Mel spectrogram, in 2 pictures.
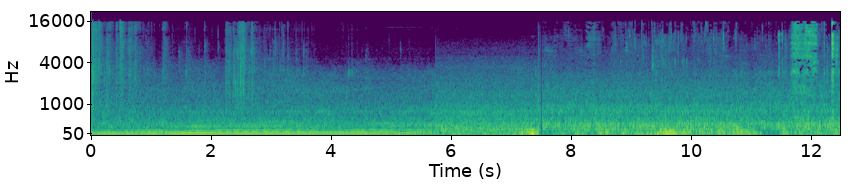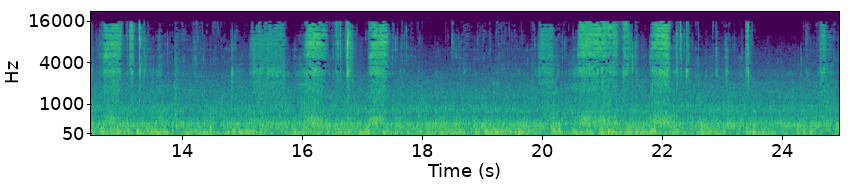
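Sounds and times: low background rumble: 0:00.0 - 0:24.9
noodles being slurped: 0:08.9 - 0:23.5.

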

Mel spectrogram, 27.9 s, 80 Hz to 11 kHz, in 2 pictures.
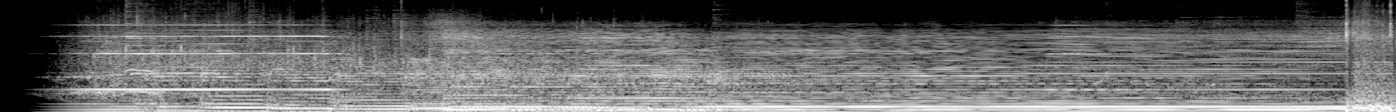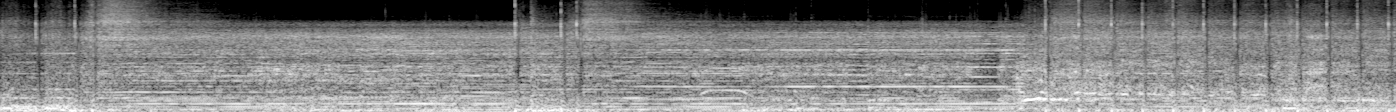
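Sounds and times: electric guitar chords: 0:00.2 - 0:27.9
drums playing hard: 0:13.0 - 0:16.6, 0:19.1 - 0:22.7, 0:24.1 - 0:27.9.

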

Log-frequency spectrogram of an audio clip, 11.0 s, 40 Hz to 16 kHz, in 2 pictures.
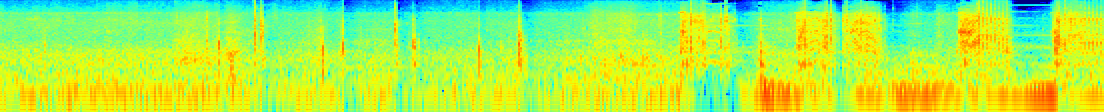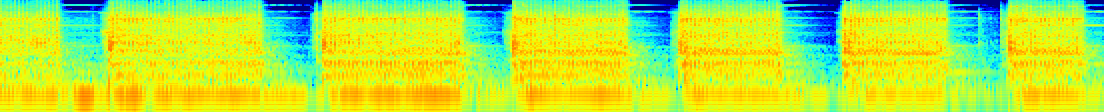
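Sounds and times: impact wrench bursts: 0:03.4 - 0:11.0.

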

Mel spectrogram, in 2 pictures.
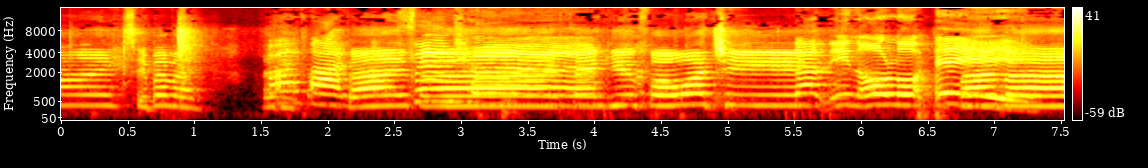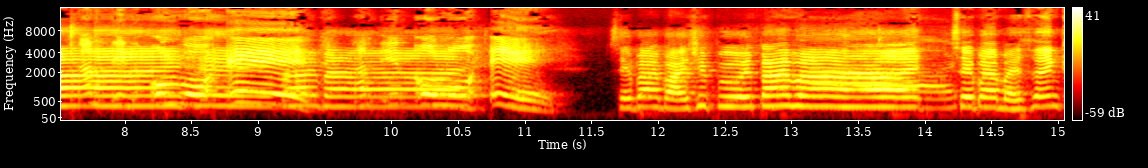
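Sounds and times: child singing in a high voice: 0:01.6 - 0:04.4, 0:05.5 - 0:11.2.

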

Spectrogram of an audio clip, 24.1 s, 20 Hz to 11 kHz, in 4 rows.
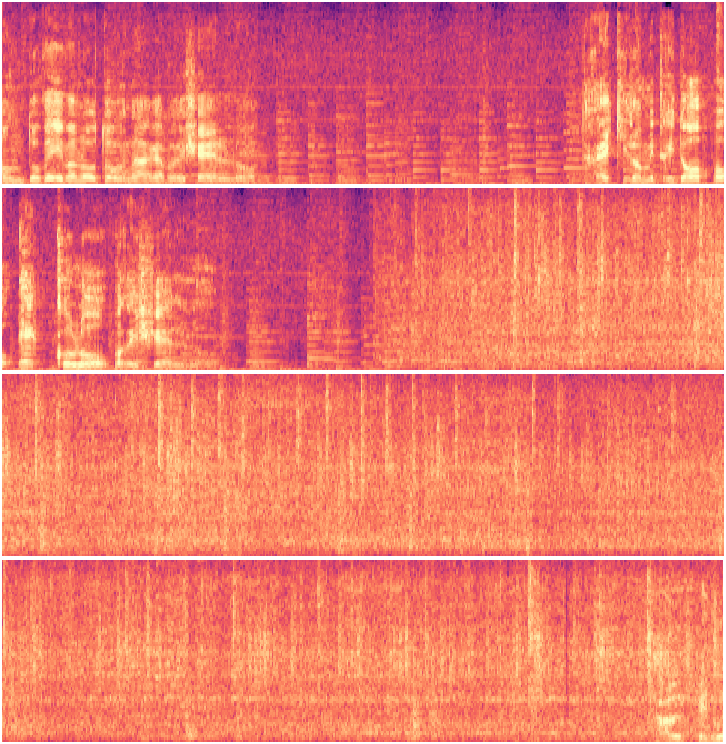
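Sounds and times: diesel railcar rumbling: 0:05.6 - 0:24.0
wheels clicking over rail joints: 0:09.1 - 0:24.0.

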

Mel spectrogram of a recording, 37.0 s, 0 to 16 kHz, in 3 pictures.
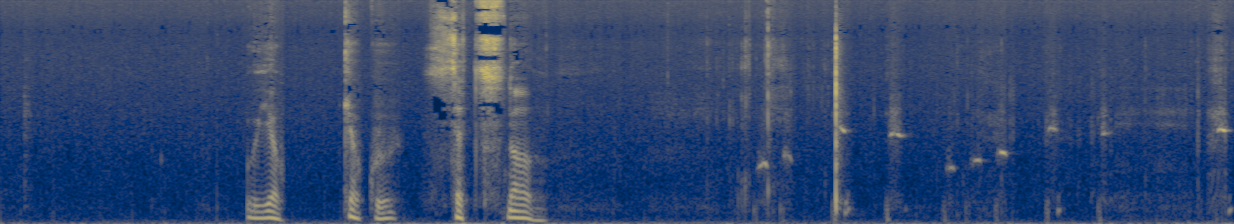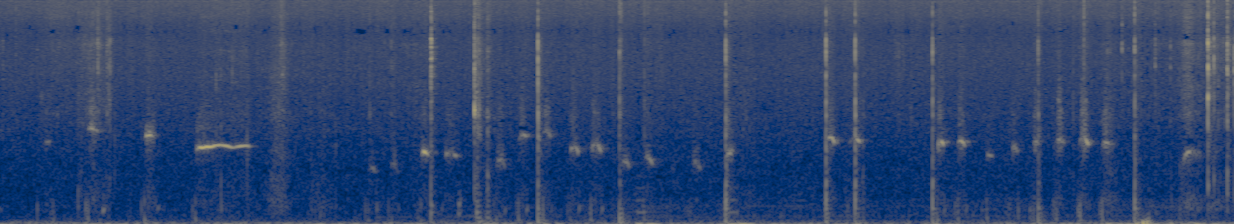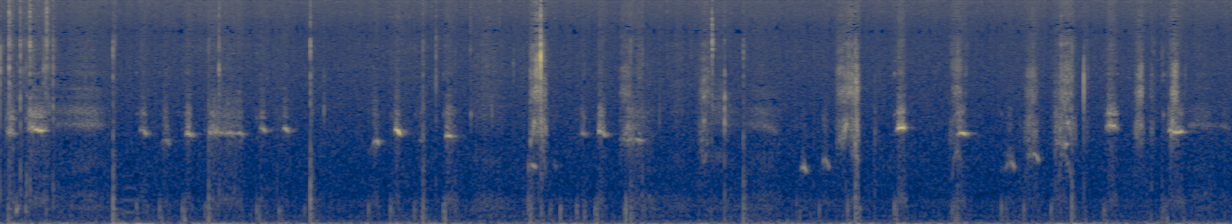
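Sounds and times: sharp clicks and taps: 0:22.6 - 0:25.2.

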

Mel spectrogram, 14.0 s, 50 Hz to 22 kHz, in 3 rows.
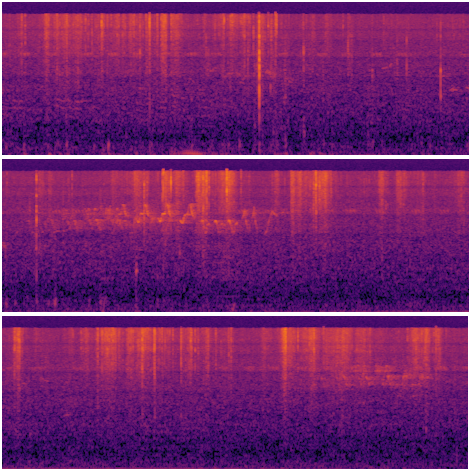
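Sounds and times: faint high chirping: 0:01.0 - 0:14.0
faint rustles: 0:05.9 - 0:14.0.

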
